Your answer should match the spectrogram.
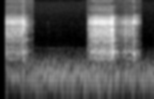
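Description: Electronic logo sting: two short bursts of static-like noise, the second starting about a second in and lasting longer, with sharp clicks, over a steady low rumble.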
